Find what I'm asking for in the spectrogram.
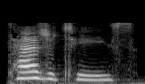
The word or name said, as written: tagetes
